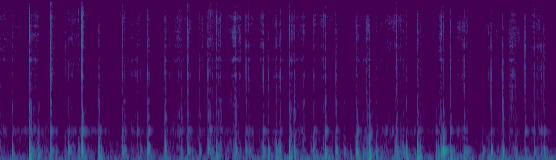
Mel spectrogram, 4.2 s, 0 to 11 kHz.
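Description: Long fingernails tap and scratch the corrugated side of an empty, hollow ripple-wall kraft paper coffee cup held upright in one hand. A quick, irregular patter of soft, dry clicks and brief scrapes follows, with a hollow low resonance around 180 Hz and a little faint bright rasp. Each tap dies away almost instantly.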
